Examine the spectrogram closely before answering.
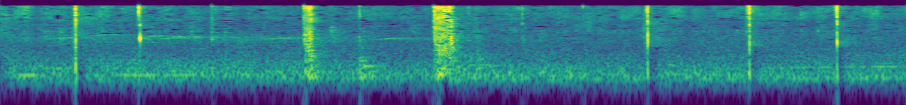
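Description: A caged plain prinia moving about its bamboo cage: a string of sharp, irregular clicks and snaps, with one louder, longer crackle about three seconds in.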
